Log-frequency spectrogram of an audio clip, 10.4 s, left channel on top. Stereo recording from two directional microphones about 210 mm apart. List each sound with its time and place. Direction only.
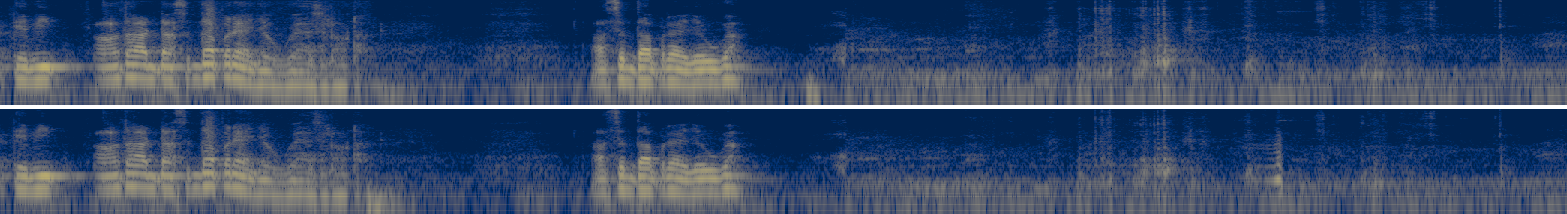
0.1 s a man's voice: centre (ahead or behind)
3.9 s a man's voice: centre (ahead or behind)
